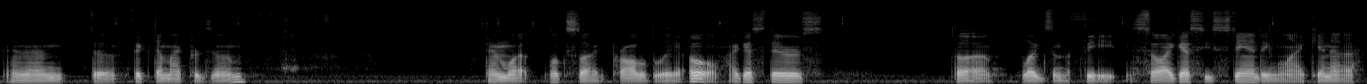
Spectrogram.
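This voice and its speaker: Low pitch, dark mellow tone, ASMR read-aloud, musing off-the-cuff asides, casual host. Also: vocal fry. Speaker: host reading and commenting on a magazine.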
